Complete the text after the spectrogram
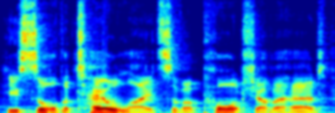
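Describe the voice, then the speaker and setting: A man's voice: deep voice, steady tone, normal speed. A man giving a comic dramatic reading of fan fiction as a host, with amused asides. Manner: amused, breaks into laughter while reading. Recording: music behind the voice. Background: background music.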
